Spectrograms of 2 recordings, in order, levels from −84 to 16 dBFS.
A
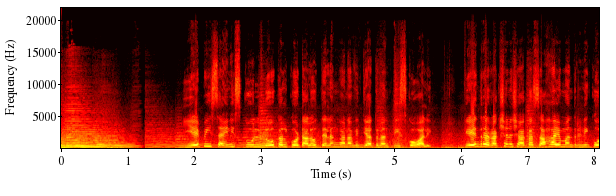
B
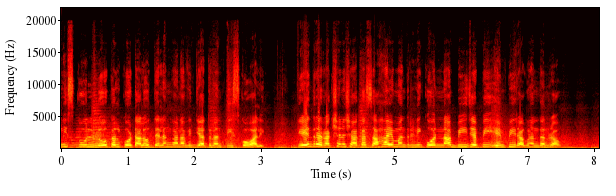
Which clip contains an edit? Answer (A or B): A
